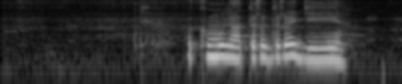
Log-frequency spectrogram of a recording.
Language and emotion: Russian, neutral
